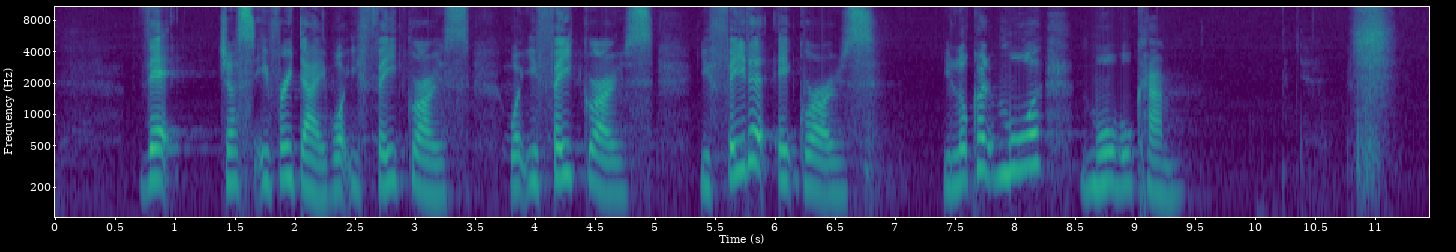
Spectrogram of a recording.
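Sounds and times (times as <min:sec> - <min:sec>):
speech: 0:00.7 - 0:09.4, 0:10.8 - 0:11.1
person sniffing: 0:10.8 - 0:11.3.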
